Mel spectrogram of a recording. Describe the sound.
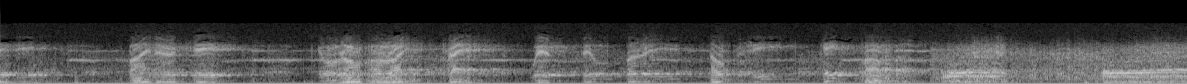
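A train running on rails toward Grand Central Station, a loud, continuous rumble with layered tonal blares running through it.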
